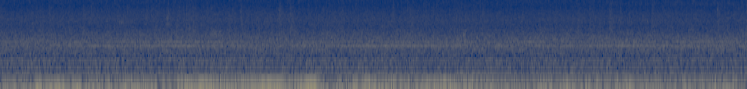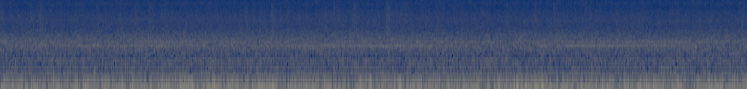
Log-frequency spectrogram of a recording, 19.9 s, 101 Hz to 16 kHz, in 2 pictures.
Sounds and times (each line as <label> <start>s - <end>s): rain 0.0s - 19.9s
